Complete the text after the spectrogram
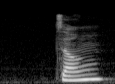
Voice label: "zeng2", Chinese pinyin

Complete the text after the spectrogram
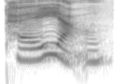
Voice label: "peiyang", Chinese; hsk5

